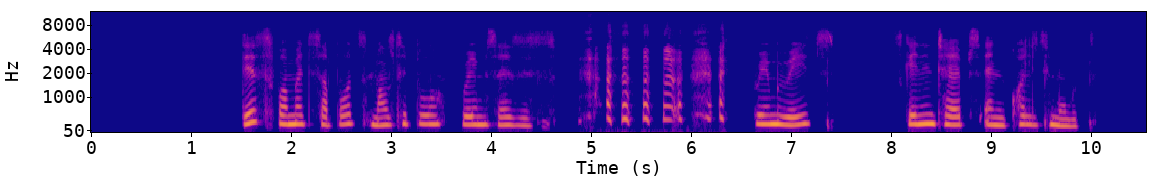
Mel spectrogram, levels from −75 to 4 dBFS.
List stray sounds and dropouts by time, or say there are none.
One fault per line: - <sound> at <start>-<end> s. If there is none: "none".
- laugh at 4.9-6.4 s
